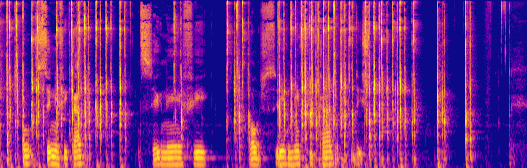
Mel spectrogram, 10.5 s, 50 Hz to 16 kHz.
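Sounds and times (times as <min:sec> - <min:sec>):
typing on a computer keyboard: 0:00.0 - 0:02.6, 0:04.5 - 0:05.0, 0:05.6 - 0:09.6
speech: 0:00.5 - 0:01.9, 0:02.8 - 0:04.2, 0:05.0 - 0:07.5.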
